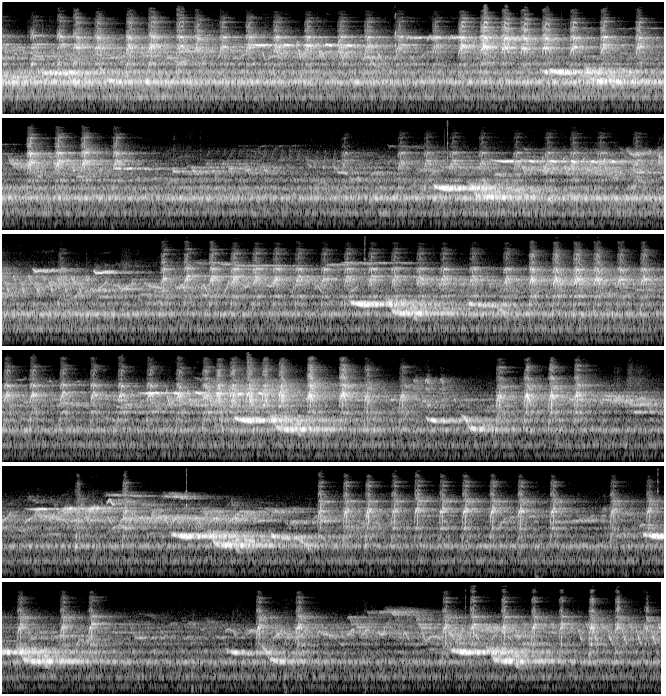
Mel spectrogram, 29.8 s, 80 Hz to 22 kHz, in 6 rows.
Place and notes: Wyspa Sobieszewska, Gdańsk, Poland - Las ranek
Las ranek rec. Rafał Kołacki
8 June 2015, 04:35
